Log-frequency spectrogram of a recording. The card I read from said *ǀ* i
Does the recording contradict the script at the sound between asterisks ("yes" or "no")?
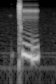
no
